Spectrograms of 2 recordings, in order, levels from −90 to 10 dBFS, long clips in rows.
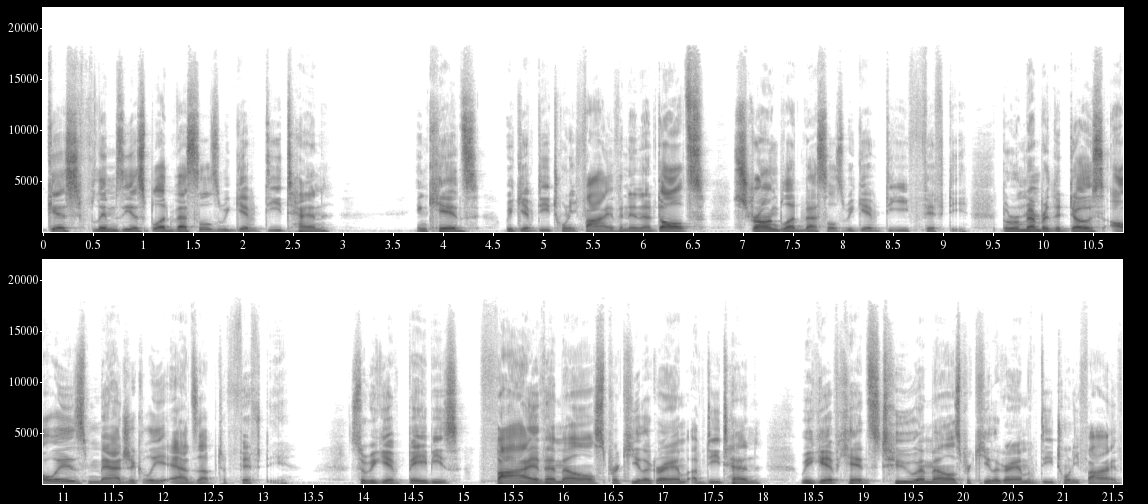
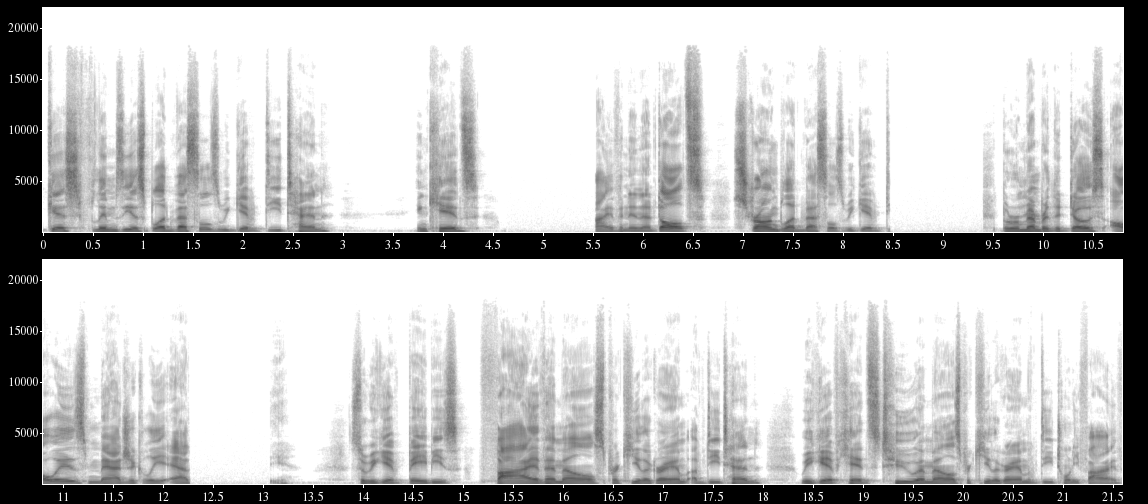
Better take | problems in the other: first | audio cutting out; at 4.5 s for 1 s, at 8.5 s for 1 s and at 12 s for 1 s

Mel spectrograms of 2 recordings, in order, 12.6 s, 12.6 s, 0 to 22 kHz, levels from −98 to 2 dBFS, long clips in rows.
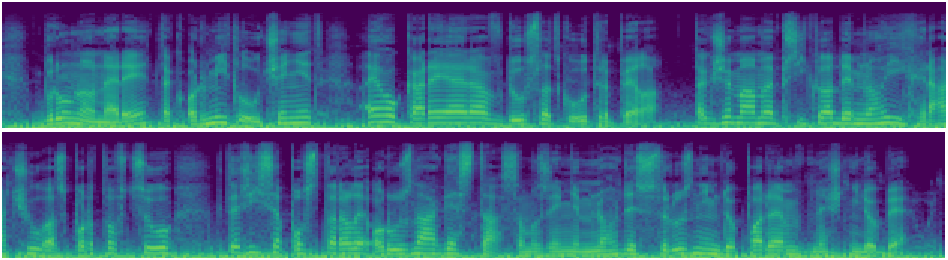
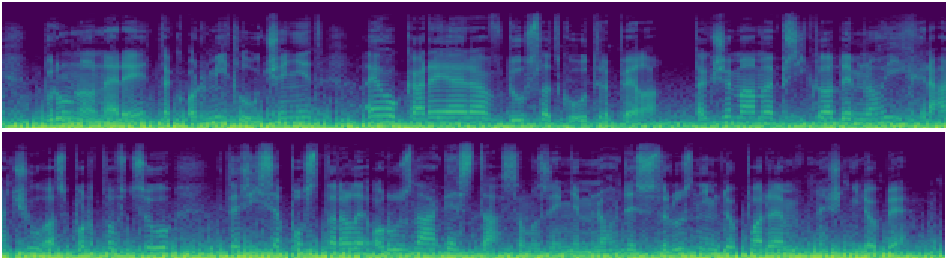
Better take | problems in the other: first | wind noise on the microphone; heavy; 2 dB below the speech; occasional gusts in the first

